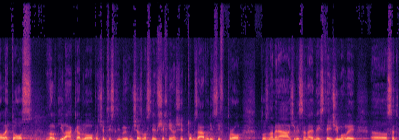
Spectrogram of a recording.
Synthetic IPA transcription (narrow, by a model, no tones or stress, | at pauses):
lɛt̪o̞svɛlkiːlaːkadlo̞pɾoʒɛpr̥ɪsliːbɪlɪʔuːt͡ʃast̪vlast̪ɲɛfʃɛxnɪnaʃɪt̪obzaːvodɲɪt͡sɪfpɾo̞ | t̪o̞znamɛnaːʒɛbɪsɛnajɛdnɛjst̪ɛjd͡ʒɪmoɦlɪ | sɛt̪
